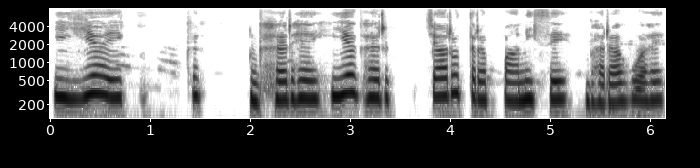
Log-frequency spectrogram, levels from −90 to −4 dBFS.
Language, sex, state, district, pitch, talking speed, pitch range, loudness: Hindi, female, Bihar, Saran, 255 Hz, 125 wpm, 245-285 Hz, -18 LUFS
